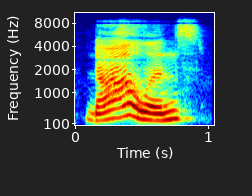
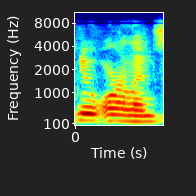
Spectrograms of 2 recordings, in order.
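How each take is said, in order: First: The name is run together into two syllables. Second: The name is said in full, every syllable. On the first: This is how locals say the name. "let me say it correctly" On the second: This is how outsiders say the name. "I'm from Colorado. We say it New Orleans"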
